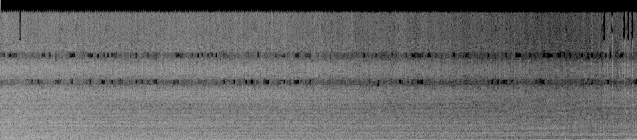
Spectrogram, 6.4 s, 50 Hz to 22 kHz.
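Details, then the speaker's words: Allis-Chalmers AC 440 tractor diesel, loader in use. Chugs unevenly, loping and sputtering with no black smoke. Owners suspect the fuel pump or injector. "It's got such a sputtery sound to it. >> Yeah, there's something wrong with it. Fuel pump injector."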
